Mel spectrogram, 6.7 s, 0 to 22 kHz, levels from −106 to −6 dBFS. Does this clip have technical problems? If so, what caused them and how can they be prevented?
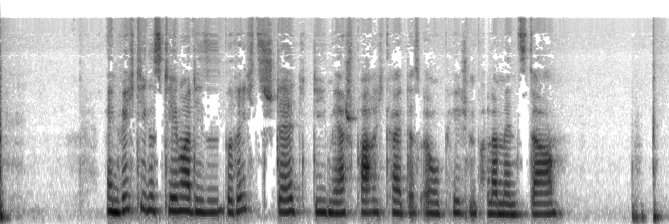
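Yes. At 2.11 to 2.20 s there's a burst of packet loss: about 60 ms of speech never arrived, so the receiver stretched the last sound for 62 ms, fading it before jumping ahead. A bigger jitter buffer and redundancy (FEC) would help.

From 4.18 to 4.24 s the level suddenly sags by about 6 dB and then comes back, which is likely one channel dropping out before the stereo pair was folded to mono. Checking the cabling and stereo interface, or sending mono, would prevent it.

Then at 4.84 to 4.89 s there's a short concealed packet loss: roughly 40 ms went missing, and 34 ms of synthesized continuation covered it, giving a brief smear before the real audio blends back. Steadier network paths and in-band FEC would prevent it.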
